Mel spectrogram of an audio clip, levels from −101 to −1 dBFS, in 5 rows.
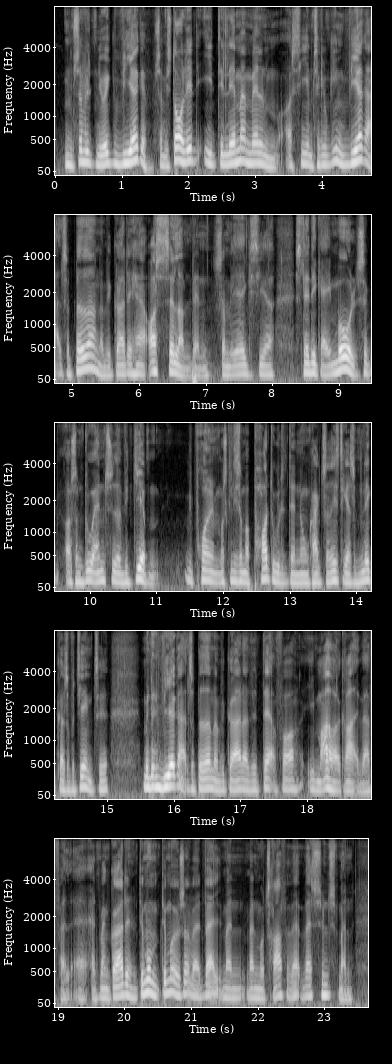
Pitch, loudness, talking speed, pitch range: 120 Hz, -23 LUFS, 260 wpm, 110-140 Hz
